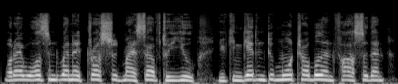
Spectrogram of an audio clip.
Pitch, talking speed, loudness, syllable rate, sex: 200 Hz, 270 wpm, -16 LUFS, 6.5 syllables/s, male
